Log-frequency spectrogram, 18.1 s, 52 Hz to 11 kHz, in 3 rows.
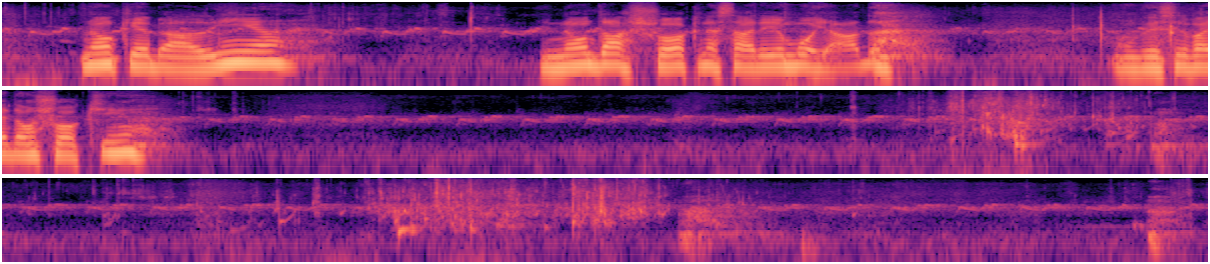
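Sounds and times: splashing in shallow water: 10.3 - 18.0.

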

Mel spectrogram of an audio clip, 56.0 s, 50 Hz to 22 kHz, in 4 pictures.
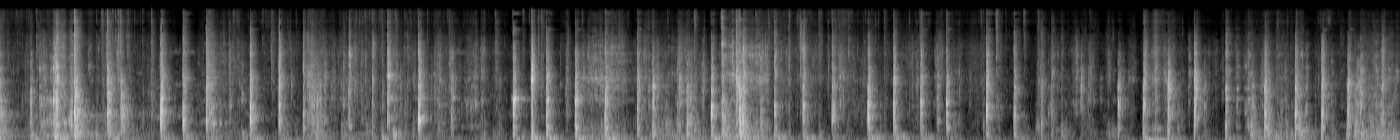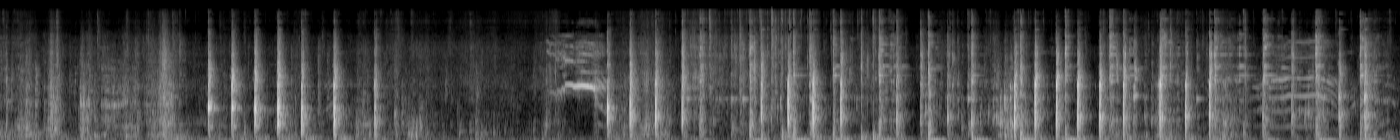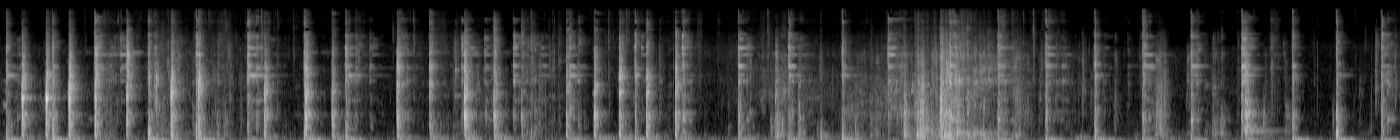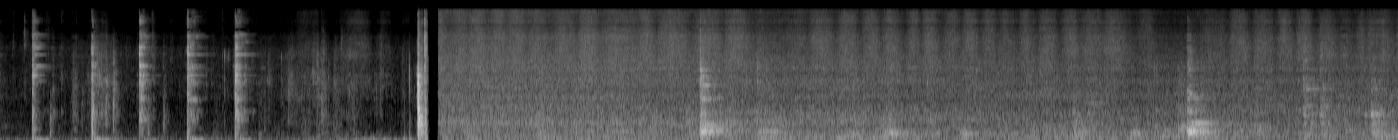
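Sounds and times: trowel tapping concrete blocks: 0.0 - 14.0, 16.0 - 17.9, 20.1 - 44.6
pot hissing on gas stove: 46.4 - 55.9.

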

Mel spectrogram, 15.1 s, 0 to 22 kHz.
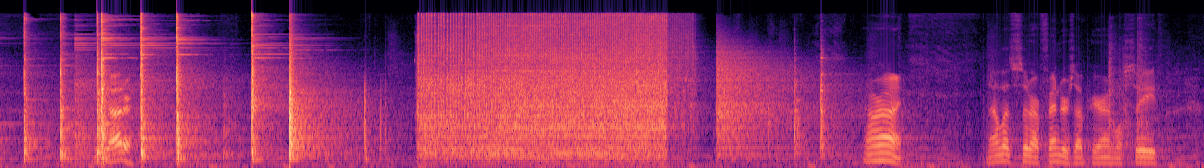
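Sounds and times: running power tool: 5.2 - 8.5
metallic knock: 9.0 - 10.9.

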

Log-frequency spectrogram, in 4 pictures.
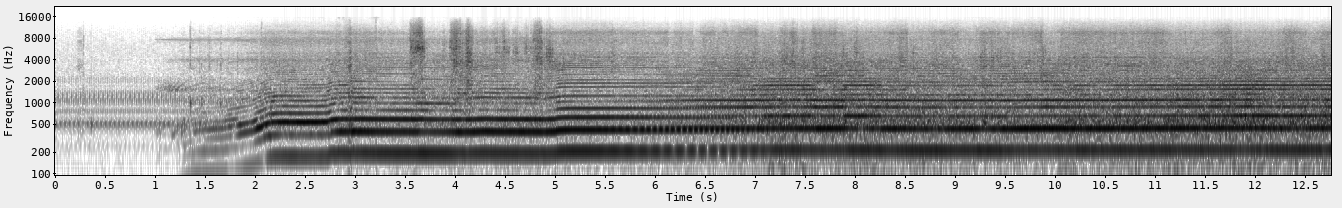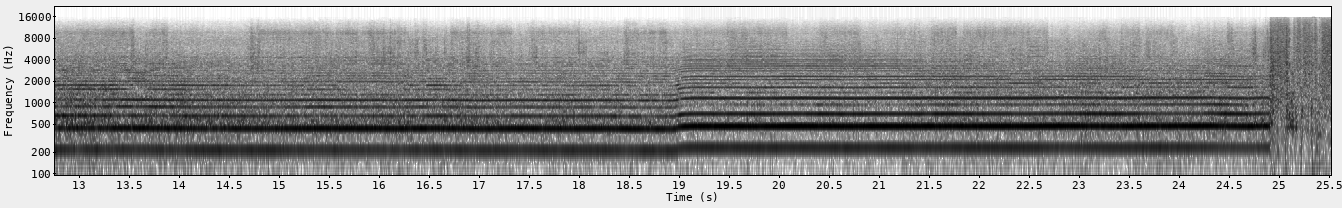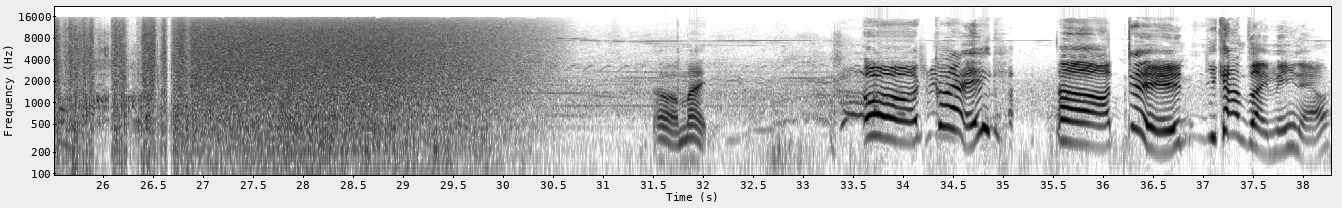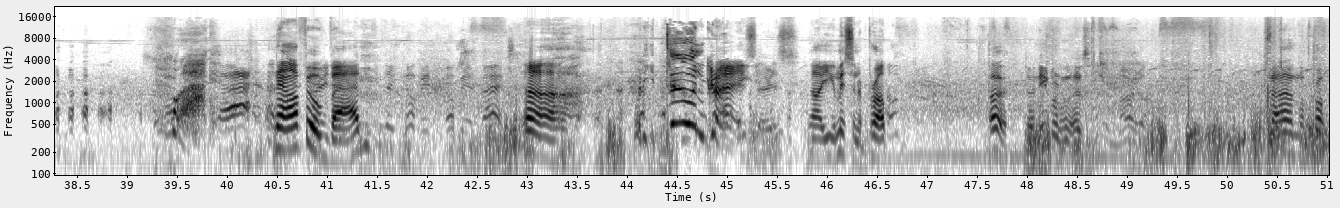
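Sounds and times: electric motor and propeller whine: 0.0 - 33.4
sharp cracks of plane crashing: 24.9 - 27.2
radio static hiss: 24.9 - 30.7.

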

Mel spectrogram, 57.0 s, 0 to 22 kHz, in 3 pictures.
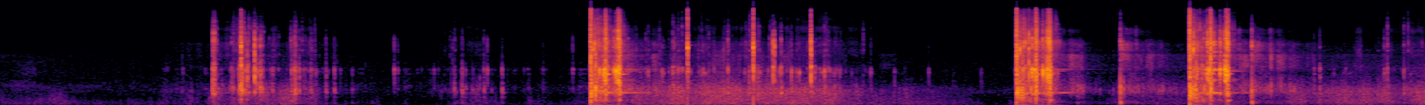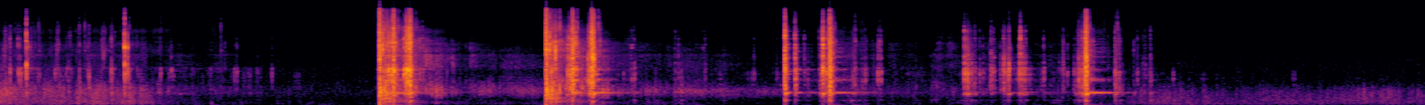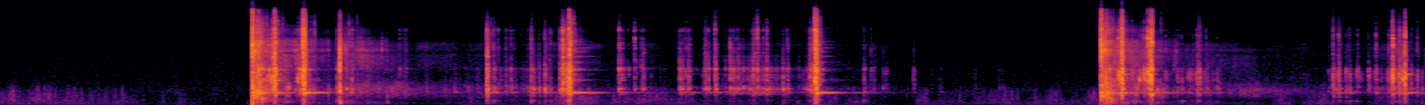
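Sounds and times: rifle shots with echo: 7.8 - 11.0, 13.5 - 17.6, 24.0 - 28.6, 41.3 - 44.6, 52.6 - 55.1.

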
